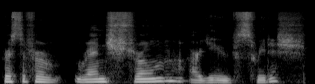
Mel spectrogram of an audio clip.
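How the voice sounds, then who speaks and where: Guy co-hosting a stream, medium pitch, wry and kinda halting, just riffing casually. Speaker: live stream co-host. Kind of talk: casual unscripted banter.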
